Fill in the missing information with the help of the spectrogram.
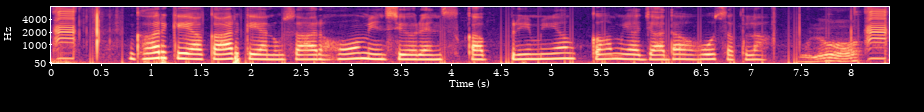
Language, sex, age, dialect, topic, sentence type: Bhojpuri, female, 18-24, Western, banking, statement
